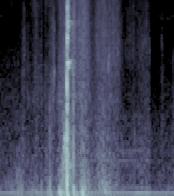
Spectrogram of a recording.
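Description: Golf club swung through and striking a teed golf ball: one sharp crack a little under a second in, the sound of a cleanly struck tee shot.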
